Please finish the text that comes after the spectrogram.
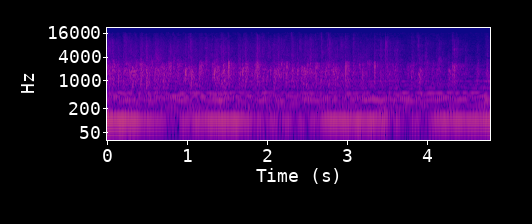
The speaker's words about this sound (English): You love your pastors. Go ahead and applause God for your pastors. Amen.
